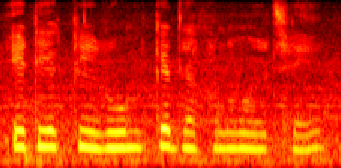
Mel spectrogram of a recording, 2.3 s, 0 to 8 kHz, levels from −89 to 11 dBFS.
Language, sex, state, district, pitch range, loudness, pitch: Bengali, female, West Bengal, Cooch Behar, 245-270 Hz, -16 LUFS, 255 Hz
